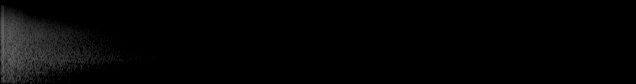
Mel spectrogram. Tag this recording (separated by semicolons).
echo; space; reverb; response; impulse; IR; acoustics; convolution; room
